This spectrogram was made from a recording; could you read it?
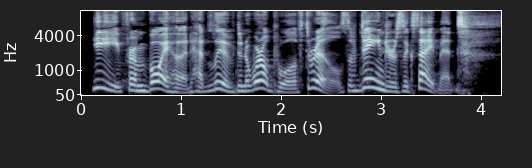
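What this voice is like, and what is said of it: Put-on old-fashioned accent. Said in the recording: “you ready for the accent? ... I'm going to try to do it. ... Okay, guys, I can't do it anymore.”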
